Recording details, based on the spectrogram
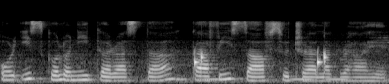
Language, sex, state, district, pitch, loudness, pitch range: Hindi, female, Arunachal Pradesh, Papum Pare, 190 Hz, -18 LUFS, 175-215 Hz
